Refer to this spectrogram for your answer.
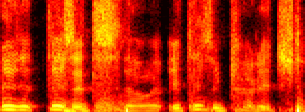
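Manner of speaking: put-on English woman's accent, high and slow. Voicing a character's reply to a question, in an English woman accent. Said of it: "What accent are you trying to do?".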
